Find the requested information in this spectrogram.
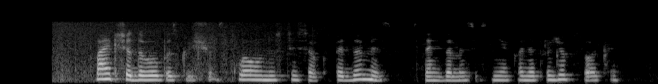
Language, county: Lithuanian, Utena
